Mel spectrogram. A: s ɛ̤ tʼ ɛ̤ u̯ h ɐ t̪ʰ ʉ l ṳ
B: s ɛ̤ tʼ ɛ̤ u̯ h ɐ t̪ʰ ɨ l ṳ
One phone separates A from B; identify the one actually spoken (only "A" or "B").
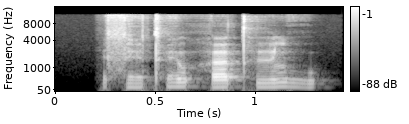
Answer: B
